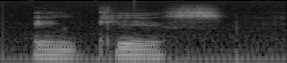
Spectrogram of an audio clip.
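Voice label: "incase", Nigerian Pidgin, male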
